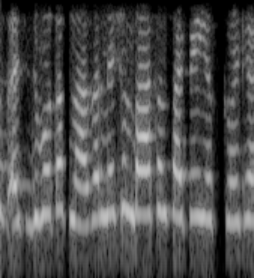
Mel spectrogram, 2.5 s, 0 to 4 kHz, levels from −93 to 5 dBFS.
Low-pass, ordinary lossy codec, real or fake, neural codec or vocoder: 3.6 kHz; Opus, 24 kbps; real; none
